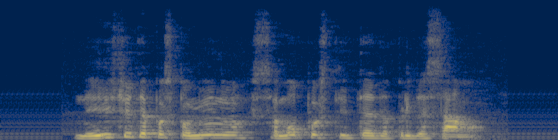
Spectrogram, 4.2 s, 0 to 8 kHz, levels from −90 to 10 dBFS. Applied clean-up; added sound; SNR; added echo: none; none; none; none.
